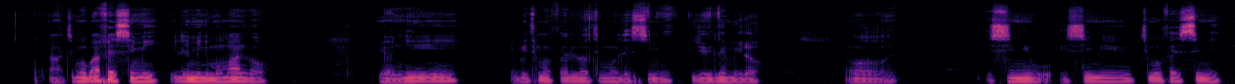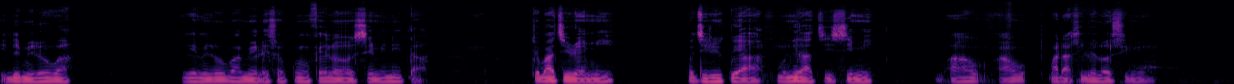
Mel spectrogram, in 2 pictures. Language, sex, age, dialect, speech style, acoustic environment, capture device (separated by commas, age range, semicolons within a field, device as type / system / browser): Yoruba, male, 18-24, Nigeria - Ibadan, relaxed, silence, mobile / Linux / Chrome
